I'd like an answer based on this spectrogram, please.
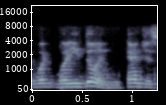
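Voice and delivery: ordinary talk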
